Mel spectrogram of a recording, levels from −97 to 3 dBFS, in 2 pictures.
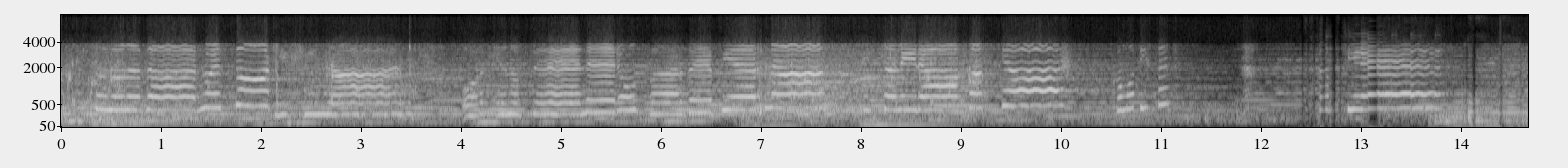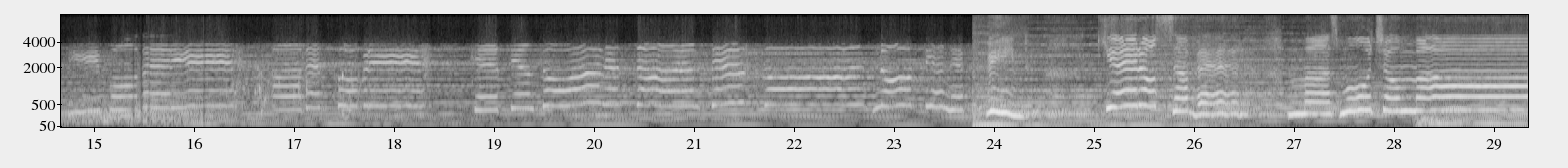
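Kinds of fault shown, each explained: Input switched to a poorer device: The system likely took its input from a lower-grade microphone or a headset's call profile for the first 23.79 s, then moved back to the better source. While on that device, nothing above 3.8 kHz gets through, so the sound is dull and boxy, about 10 dB quieter, with a noise floor roughly 35 dB below the signal. At 23.79 s it opens up and brightens with no gap at the change.
Repeated packet loss (robotic sound): Packets went missing again and again, and the receiver patched each hole by extending the last stretch of sound, only to hit another hole moments later. From 12.40 to 14.62 s many short gaps, up to 72 ms, leave 22% of the span concealed, and a second run from 15.28 to 15.68 s has gaps up to 24 ms. Both come out choppy, with pieces clipped away.
Short stall from a late packet: One packet arrived late, the jitter buffer ran dry, and the receiver held the last sound for 22 ms until it turned up, then carried on from the same place. 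Nothing is lost. Between 16.08 and 16.13 s a sound lingers slightly too long, with a faint buzz or dip, just after the second choppy run has ended.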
